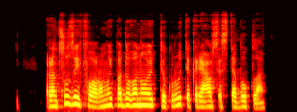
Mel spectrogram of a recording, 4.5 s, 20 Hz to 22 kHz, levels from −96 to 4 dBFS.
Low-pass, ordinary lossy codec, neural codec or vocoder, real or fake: 14.4 kHz; Opus, 64 kbps; none; real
